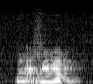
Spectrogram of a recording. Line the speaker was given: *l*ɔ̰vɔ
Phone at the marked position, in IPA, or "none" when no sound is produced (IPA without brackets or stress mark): l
